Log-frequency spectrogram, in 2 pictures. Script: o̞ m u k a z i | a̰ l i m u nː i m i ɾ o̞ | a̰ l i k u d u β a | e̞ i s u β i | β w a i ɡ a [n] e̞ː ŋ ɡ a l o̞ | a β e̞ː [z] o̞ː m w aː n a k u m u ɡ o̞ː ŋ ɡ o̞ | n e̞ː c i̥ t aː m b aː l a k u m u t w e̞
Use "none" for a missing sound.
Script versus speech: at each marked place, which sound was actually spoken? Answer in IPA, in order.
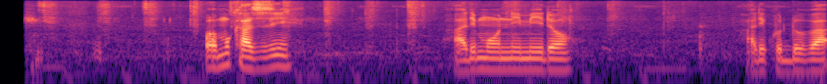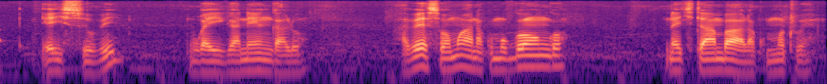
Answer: n, s

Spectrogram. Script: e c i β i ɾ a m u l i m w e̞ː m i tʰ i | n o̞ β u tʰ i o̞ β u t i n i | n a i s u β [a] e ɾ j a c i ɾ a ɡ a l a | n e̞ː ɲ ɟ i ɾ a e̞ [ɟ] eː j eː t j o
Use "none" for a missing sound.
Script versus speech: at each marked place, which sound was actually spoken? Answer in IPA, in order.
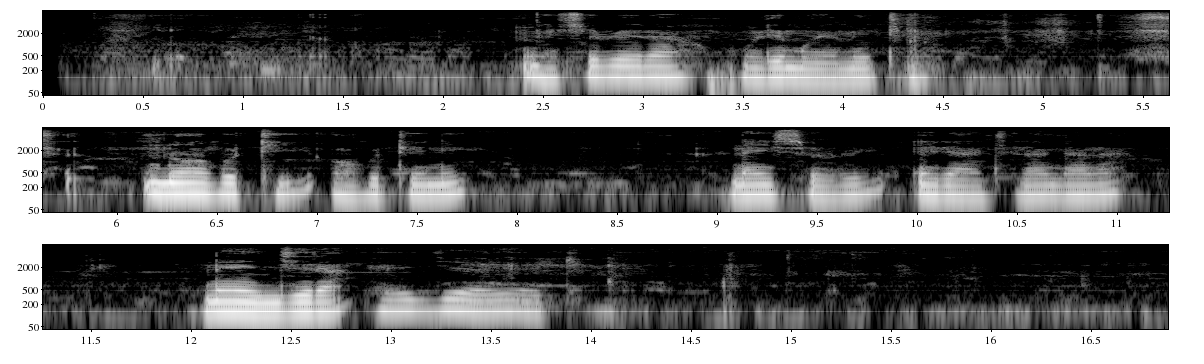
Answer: i, ɟ

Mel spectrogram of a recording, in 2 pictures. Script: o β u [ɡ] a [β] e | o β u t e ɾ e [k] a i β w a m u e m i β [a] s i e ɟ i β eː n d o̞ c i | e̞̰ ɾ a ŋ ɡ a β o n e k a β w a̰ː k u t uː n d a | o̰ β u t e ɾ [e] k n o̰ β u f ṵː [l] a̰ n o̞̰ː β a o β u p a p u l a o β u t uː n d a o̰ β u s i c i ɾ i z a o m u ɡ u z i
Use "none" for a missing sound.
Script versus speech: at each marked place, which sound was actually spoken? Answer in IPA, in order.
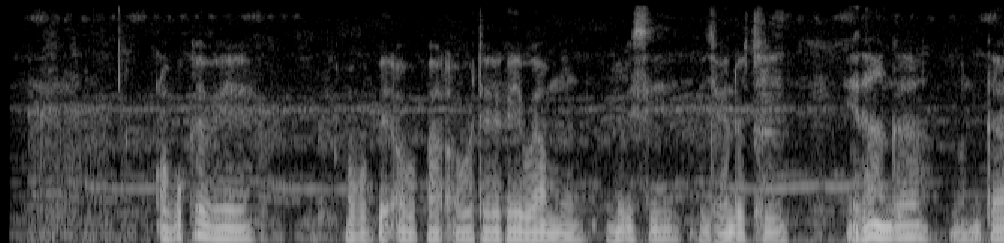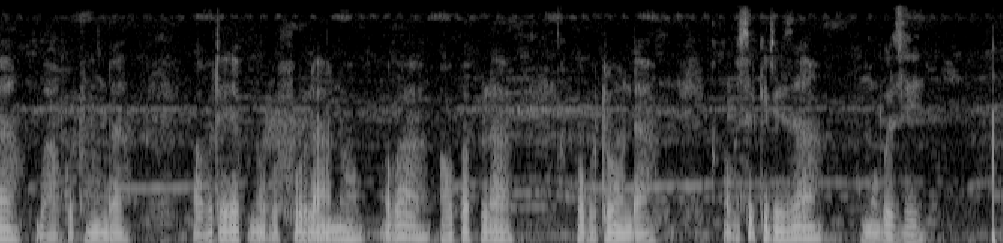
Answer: k, β, k, i, e, l

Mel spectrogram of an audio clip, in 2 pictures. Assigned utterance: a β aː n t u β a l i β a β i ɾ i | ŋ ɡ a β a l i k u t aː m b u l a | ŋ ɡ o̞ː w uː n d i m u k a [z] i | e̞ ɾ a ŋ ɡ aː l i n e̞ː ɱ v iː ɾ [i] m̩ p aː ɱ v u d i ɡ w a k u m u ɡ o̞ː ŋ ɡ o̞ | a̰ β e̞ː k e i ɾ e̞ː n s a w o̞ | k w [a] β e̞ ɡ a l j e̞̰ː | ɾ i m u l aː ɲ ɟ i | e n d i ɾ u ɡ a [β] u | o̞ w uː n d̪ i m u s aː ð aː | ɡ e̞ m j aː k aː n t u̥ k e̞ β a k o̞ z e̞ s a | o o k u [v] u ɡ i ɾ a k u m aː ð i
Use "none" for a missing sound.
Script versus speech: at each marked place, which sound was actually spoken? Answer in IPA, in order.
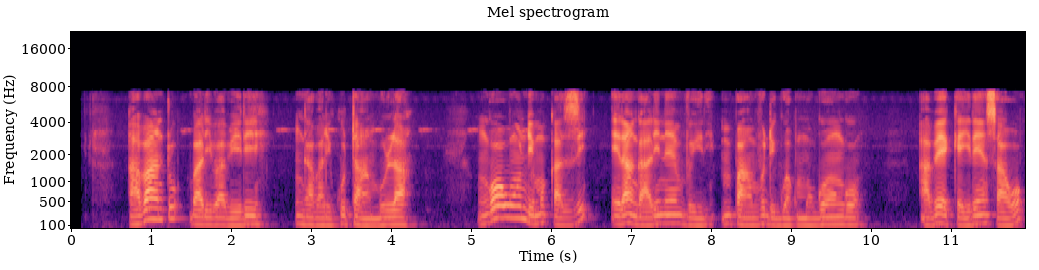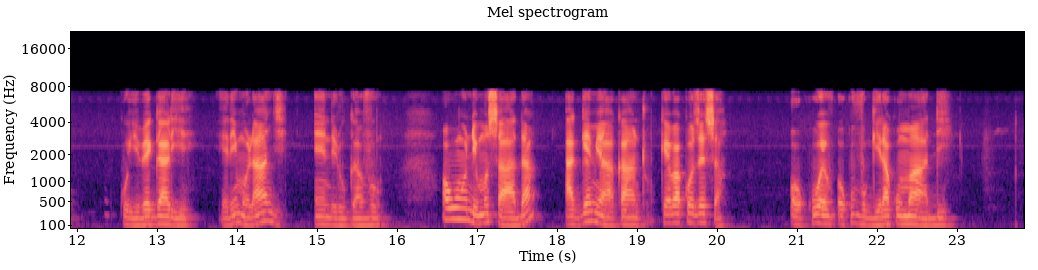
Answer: z, i, i, v, v

